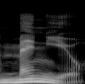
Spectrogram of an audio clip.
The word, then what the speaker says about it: menu: The pronunciation is menu. It rhymes with hen-you.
